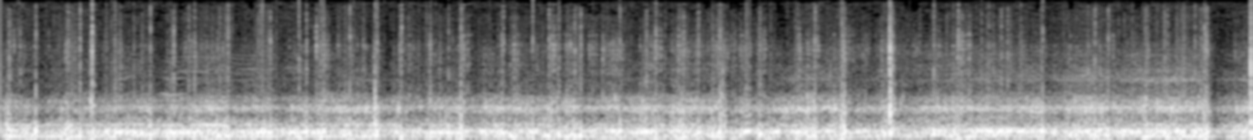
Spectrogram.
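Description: Scooter rolling over concrete, a steady low rumble full of small clicks and rattles, picked up through the camera mounted on the scooter's front.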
